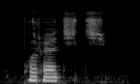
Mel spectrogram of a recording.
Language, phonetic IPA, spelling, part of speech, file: Polish, [pɔˈrad͡ʑit͡ɕ], poradzić, verb, LL-Q809 (pol)-poradzić.wav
